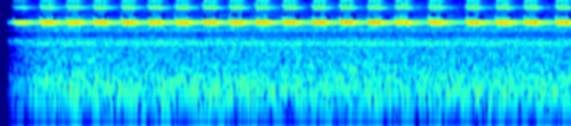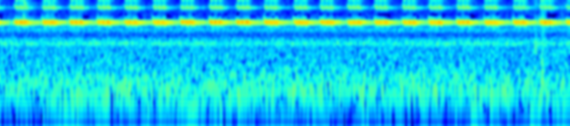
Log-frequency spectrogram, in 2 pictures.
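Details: A cricket that had entered a house chirps steadily indoors, giving high, shrill pulses about three times a second.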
